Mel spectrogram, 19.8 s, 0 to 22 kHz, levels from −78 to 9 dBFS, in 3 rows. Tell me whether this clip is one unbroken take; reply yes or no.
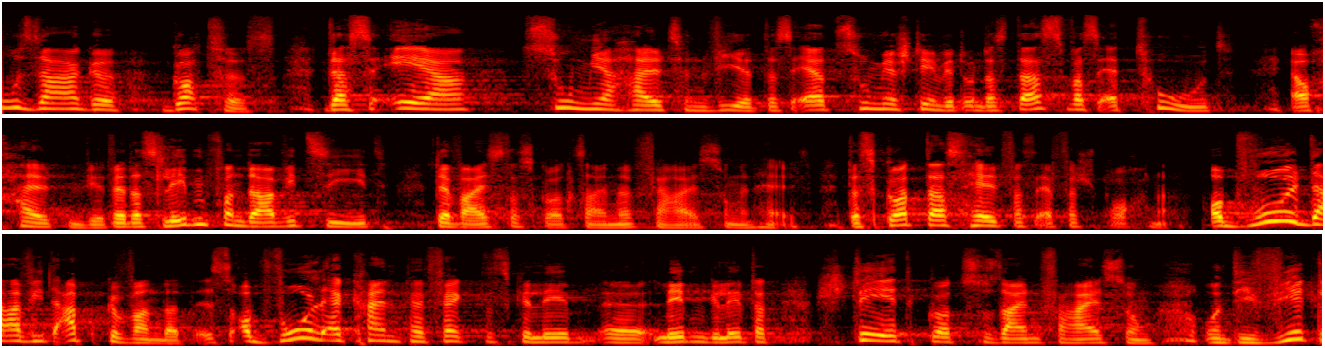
no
